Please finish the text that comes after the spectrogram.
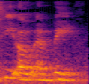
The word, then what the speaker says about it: tomb: Then এটা উচ্চারণ হচ্ছে camouflage, ওকে, এটা অনেকেই পারবেন না, সেইগুলো আসলে এটা উচ্চারণ TOMB is tomb, B এর উচ্চারণ হবে না, and then BREATH, breath,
